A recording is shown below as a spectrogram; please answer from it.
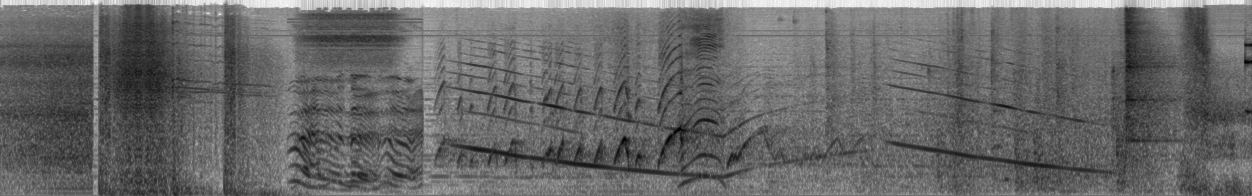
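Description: Police sirens wailing and warbling, with long slow falling glides in pitch through the middle, after a brief rush of noise at the start.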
